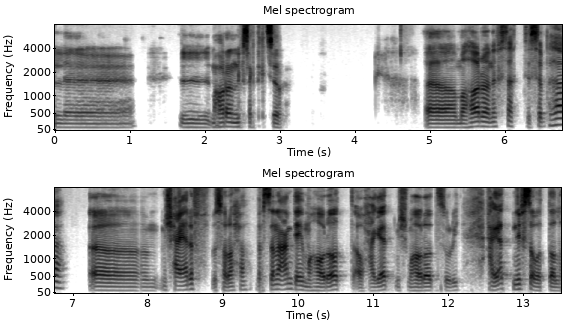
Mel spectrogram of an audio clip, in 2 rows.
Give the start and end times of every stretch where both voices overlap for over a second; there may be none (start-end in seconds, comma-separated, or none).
none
